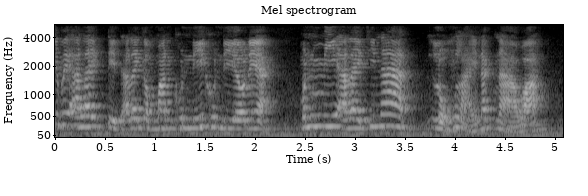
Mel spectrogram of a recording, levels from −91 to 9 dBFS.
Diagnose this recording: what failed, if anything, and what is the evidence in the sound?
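Nothing failed in this recording, and the sound gives no evidence of any fault.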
